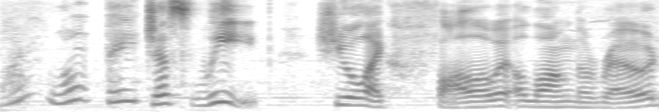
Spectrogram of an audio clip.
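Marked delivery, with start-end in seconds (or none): 0.0-1.3 mumbling away to herself. Voicing a character following a creature: muttering to herself. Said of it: "mutters to herself".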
